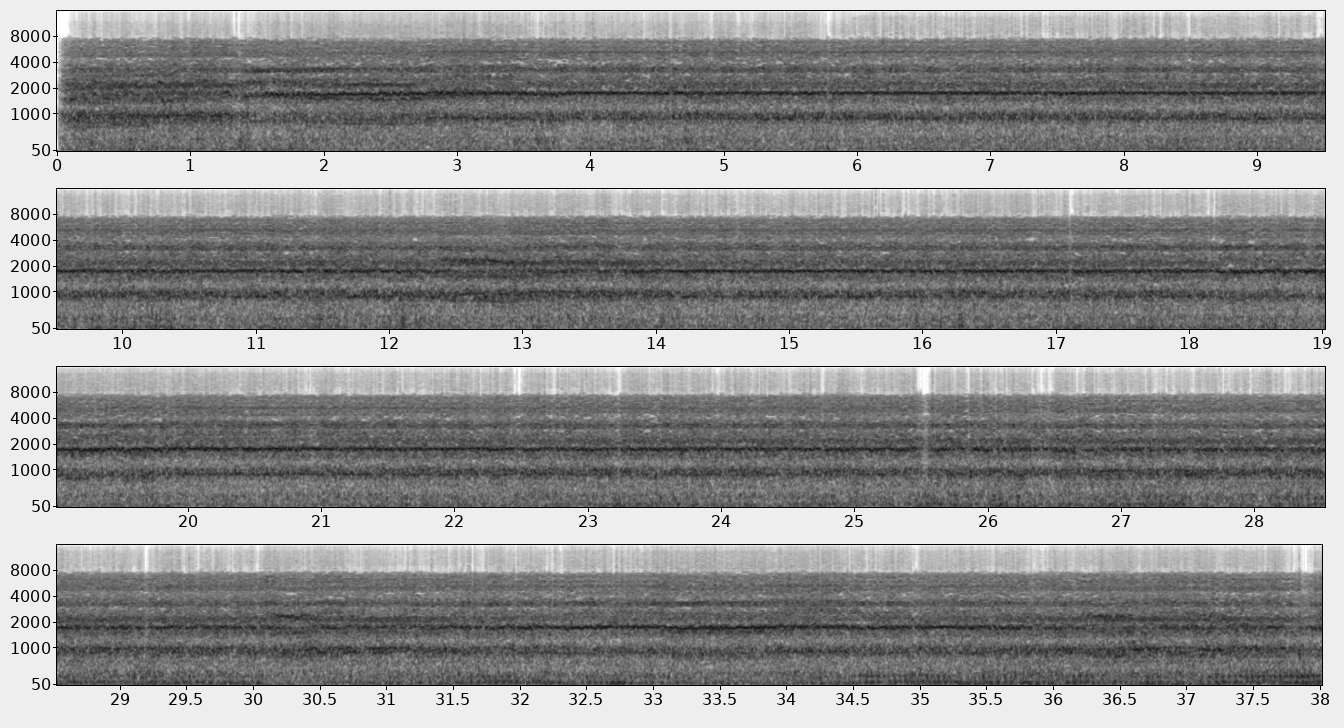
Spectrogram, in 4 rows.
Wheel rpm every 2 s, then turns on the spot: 180, 220, 230, 230, 230, 230, 230, 230, 230, 230, 230, 230, 230, 230, 230, 230, 230, 230, 230.
none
